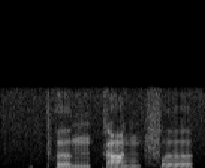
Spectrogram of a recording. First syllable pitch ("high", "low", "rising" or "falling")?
high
